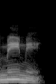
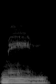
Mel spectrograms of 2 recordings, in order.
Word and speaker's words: meme: word so I'll know why it's pronounced meme instead of Mimi well this one housing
